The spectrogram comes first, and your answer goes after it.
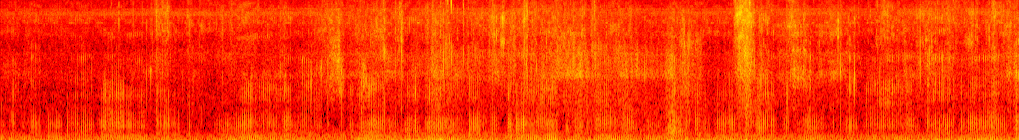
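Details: A pet cat eating snacks, with a steady low rumbling purr throughout and scattered clicks and crunchy chewing noises above it.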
